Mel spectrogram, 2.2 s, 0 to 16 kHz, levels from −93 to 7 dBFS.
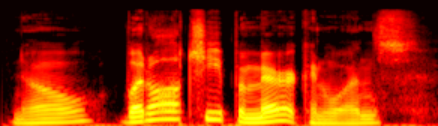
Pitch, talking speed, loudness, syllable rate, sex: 140 Hz, 165 wpm, -18 LUFS, 4.5 syllables/s, male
